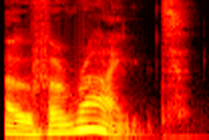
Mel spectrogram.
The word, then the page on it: overwrite: British English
